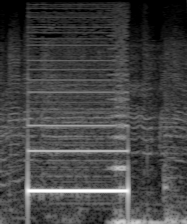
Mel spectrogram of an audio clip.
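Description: signal or alarm, phone call ringing tone

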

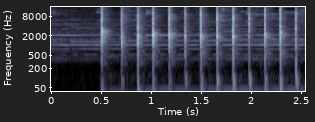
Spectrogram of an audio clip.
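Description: human body sound, one person clapping alone

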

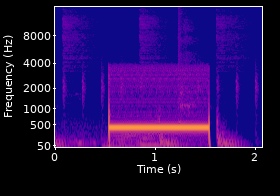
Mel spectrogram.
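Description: signal or alarm, phone call ringing tone

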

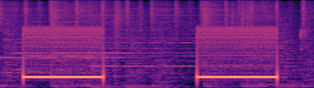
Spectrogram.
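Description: signal or alarm, telephone ringing tone

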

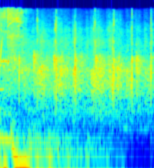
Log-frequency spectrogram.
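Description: crowd, applause

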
